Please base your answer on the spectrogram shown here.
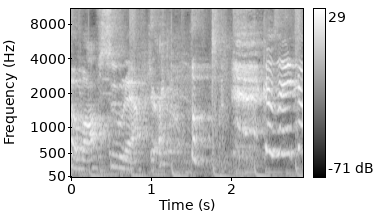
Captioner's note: laughing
